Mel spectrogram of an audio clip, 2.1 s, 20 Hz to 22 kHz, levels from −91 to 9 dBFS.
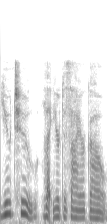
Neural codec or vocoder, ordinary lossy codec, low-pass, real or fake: codec, 16 kHz, 16 kbps, FreqCodec, larger model; AAC, 32 kbps; 7.2 kHz; fake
